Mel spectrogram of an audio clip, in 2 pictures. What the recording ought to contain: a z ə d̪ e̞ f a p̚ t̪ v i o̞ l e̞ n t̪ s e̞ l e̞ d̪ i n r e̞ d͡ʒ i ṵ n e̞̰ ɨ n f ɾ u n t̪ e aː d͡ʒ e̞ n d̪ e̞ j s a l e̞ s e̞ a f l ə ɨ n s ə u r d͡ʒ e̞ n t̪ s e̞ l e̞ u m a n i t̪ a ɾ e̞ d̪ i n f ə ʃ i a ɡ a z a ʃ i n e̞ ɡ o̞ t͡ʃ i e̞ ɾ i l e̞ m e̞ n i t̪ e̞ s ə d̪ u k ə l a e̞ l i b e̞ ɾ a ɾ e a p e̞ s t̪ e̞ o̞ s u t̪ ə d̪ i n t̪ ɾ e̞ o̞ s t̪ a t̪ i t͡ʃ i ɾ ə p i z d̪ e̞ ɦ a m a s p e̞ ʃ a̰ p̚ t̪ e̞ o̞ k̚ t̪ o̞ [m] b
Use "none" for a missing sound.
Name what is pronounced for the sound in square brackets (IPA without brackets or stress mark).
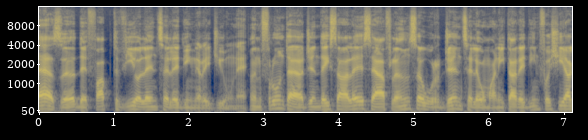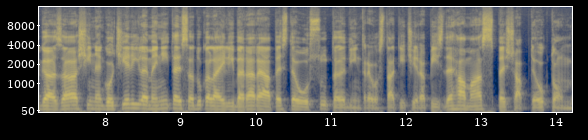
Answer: m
